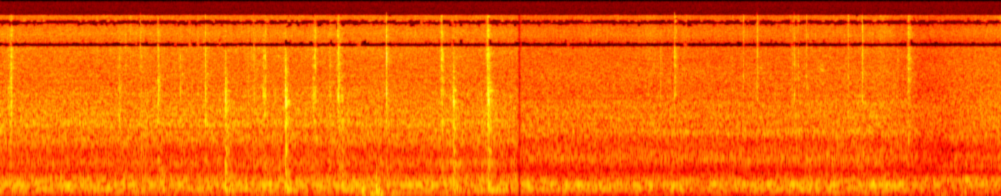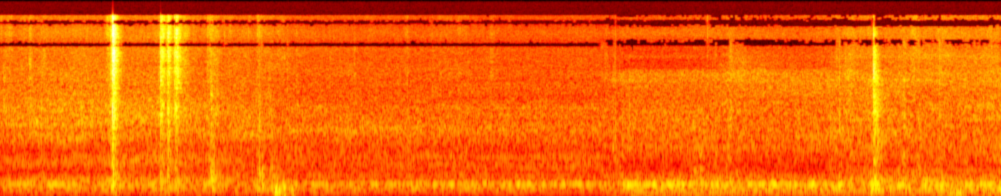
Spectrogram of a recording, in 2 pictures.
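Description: Riding mower engine running steadily at idle, with a few sharp clicks and knocks from handling near the middle. Its sound gets a little louder and fuller about three-quarters of the way through.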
